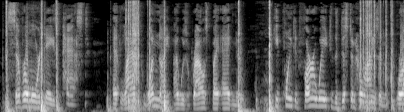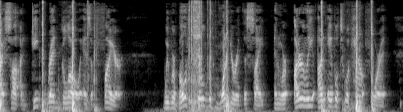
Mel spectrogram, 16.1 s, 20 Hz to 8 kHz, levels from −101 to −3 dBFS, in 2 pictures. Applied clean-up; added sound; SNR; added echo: classical method log-MMSE.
